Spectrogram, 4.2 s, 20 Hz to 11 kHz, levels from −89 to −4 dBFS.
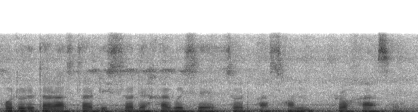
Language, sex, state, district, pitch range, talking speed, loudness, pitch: Assamese, male, Assam, Hailakandi, 120-125 Hz, 155 wpm, -19 LUFS, 120 Hz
